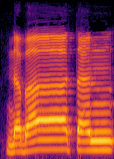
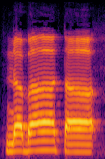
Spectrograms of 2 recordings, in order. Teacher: حالت وقف میں دو زبر کو الف سے بدلیں گے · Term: وقف بالابدال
